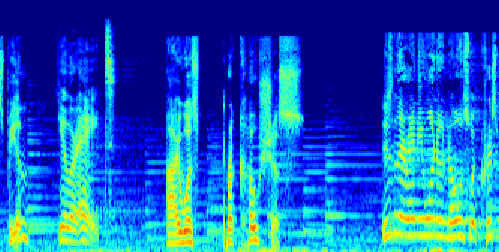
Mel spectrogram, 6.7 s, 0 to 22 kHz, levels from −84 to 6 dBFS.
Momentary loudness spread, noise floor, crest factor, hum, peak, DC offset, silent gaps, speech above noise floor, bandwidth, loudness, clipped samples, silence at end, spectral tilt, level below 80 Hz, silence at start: 15 LU; -46 dBFS; 18 dB; none; -4 dBFS; under 0.1%; none; 25 dB; 14.5 kHz; -22 LUFS; under 0.1%; 0 s; -4.5 dB/octave; -48 dBFS; 0 s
